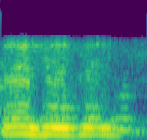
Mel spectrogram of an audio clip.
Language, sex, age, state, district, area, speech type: Odia, male, 45-60, Odisha, Gajapati, rural, conversation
